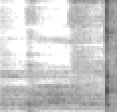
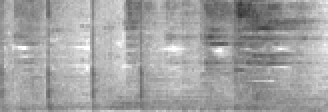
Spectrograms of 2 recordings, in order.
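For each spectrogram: First: carbon fiber bicycle fork, dull tap. Second: aluminum bicycle fork, sharp metallic ring.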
